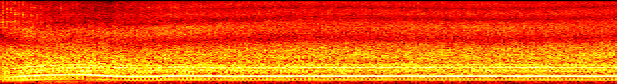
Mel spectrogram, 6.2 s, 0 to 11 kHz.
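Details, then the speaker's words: Troy-Bilt 21" mower with Briggs & Stratton engine, test fire after reassembly with cleaned carburetor, new fuel line and cleaned air filter, before oil change: catches, hunts briefly, then holds a steady even buzz with no misses or surging. "We'll give it another test fire real quick to verify that we didn't kink any linkages or anything when we put all that stuff back on, because sometimes you can do that."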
